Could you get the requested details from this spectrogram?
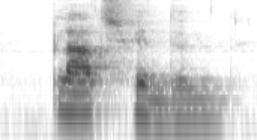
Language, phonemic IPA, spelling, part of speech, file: Dutch, /ˈplaːtsˌfɪndə(n)/, plaatsvinden, verb, Nl-plaatsvinden.ogg
- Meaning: to take place, occur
